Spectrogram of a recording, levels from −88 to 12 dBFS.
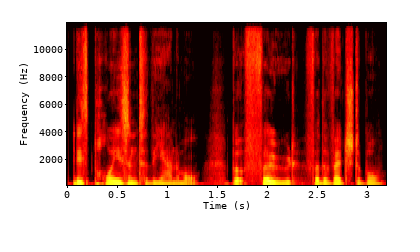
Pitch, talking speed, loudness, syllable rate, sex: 115 Hz, 205 wpm, -19 LUFS, 6.2 syllables/s, male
